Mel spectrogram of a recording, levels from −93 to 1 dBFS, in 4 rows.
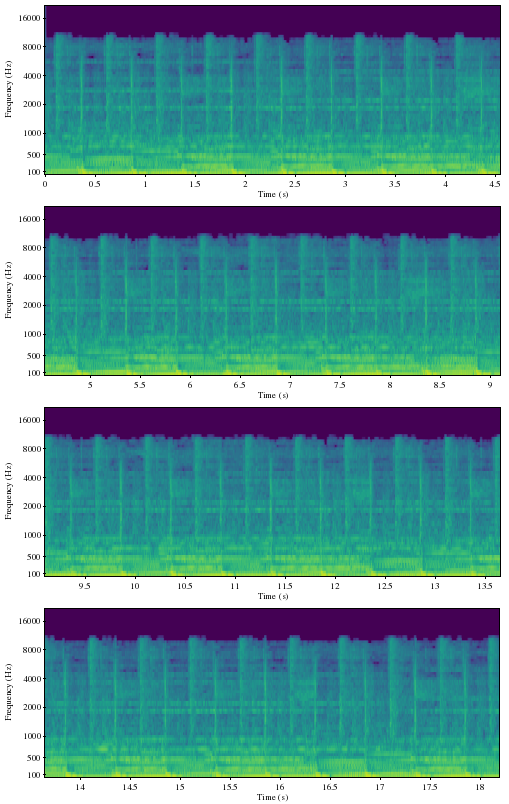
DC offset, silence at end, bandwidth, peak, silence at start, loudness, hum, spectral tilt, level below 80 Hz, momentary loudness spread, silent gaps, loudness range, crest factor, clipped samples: under 0.1%; 0 s; 11 kHz; -2 dBFS; 0 s; -17 LUFS; none; -5.5 dB/octave; -16 dBFS; 2 LU; none; 1 LU; 12 dB; under 0.1%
